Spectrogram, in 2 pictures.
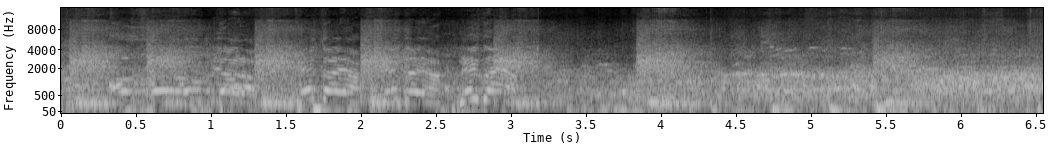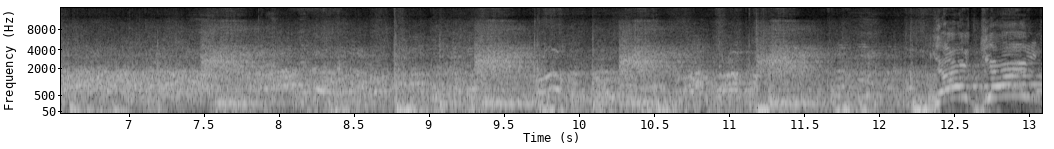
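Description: A staged slapstick brawl in front of a live audience: repeated thuds and slaps on the stage floor as actors pile on and beat a man, with shouting voices early on and loud audience laughter filling the hall from about four seconds in.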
